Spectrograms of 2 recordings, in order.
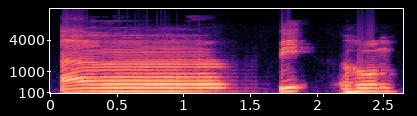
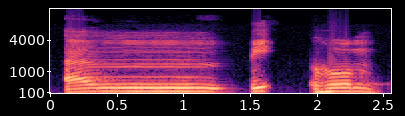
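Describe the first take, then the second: First: The lips stay slightly apart during the nasal sound. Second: The lips close fully during the nasal sound. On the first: "yang tarkul furjanya" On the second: "itu yang itlab"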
